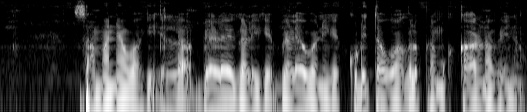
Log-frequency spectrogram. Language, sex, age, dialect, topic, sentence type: Kannada, male, 25-30, Central, agriculture, question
